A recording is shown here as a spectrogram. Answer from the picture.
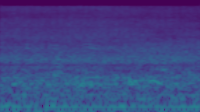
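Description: Steady outdoor background noise with a low, even hum underneath, with no distinct events.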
